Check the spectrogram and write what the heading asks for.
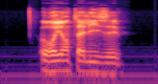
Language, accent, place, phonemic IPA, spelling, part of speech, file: French, France, Lyon, /ɔ.ʁjɑ̃.ta.li.ze/, orientaliser, verb, LL-Q150 (fra)-orientaliser.wav
- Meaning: to orientalise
